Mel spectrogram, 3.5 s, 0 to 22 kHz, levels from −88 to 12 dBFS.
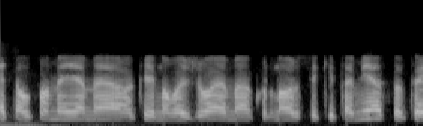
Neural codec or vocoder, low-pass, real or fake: none; 5.4 kHz; real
